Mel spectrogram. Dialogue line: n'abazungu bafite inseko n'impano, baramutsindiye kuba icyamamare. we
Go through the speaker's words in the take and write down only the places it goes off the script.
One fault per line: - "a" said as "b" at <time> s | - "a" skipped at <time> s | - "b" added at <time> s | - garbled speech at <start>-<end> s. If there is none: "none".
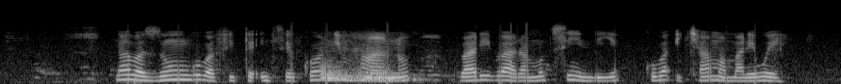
- "bari" added at 4.6 s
